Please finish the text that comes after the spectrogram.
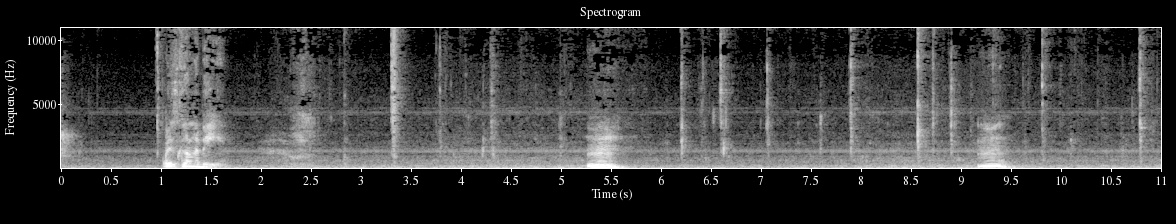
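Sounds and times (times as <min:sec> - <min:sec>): man chewing: 0:02.0 - 0:11.0
man humming mmm: 0:05.2 - 0:05.8, 0:09.1 - 0:09.6.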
